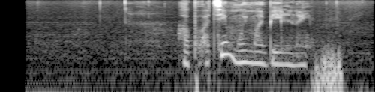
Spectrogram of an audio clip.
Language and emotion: Russian, neutral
